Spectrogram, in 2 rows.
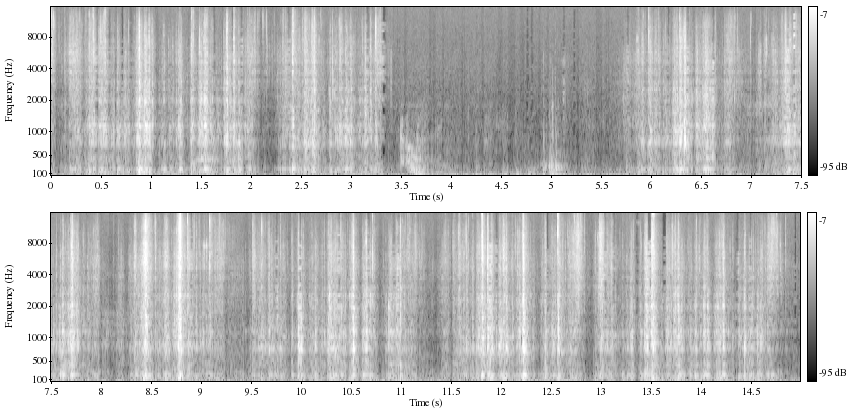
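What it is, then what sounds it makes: Cherry pit pillow. Fingertips scratch and press into a cotton-canvas pillow filled with cherry pits lying on a white table, shifting the pits inside. A dense, low-weighted rattling crunch of tumbling pits runs throughout, with a hum-like tone near 210 Hz, easing into a brief quieter lull around four to five seconds before the steady scratching and rustling resumes.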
